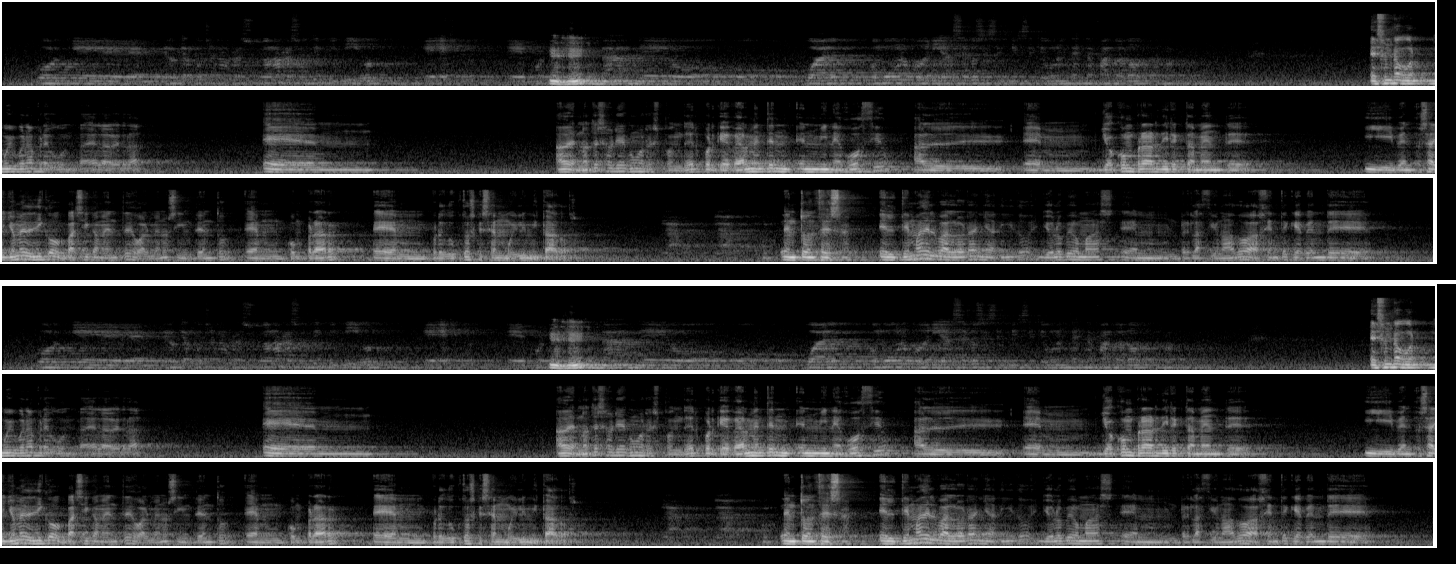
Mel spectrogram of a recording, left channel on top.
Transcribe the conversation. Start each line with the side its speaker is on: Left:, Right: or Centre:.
Left: porque creo que a muchos nos resu- no nos resulta intuitivo eh, esto. eh, porque
Right: ujú,
Left: esto es
Right: ujú.
Left: importante o, o, o cuál, cómo uno podría hacerlo sin sentirse que uno está estafando al otro, ¿no?
Right: Es una bu- muy buena pregunta, eh, la verdad. Em, A ver, no te sabría cómo responder porque realmente en, en mi negocio, al em, yo comprar directamente y vender, o sea, yo me dedico básicamente, o al menos intento, em, comprar em, productos que sean muy limitados.
Left: Claro, claro,
Right: Entonces,
Left: claro,
Right: el tema del valor añadido yo lo veo más em, relacionado a gente que vende,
